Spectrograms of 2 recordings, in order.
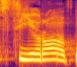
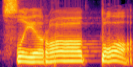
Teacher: الصاد مفخمة بأقل درجات التفخيم، الراء أيضا مفخمة مفتوحة وبعدها ألف، والطاء أقوى حرف في التجويد فنقول صراط بدون ضم الشفتين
